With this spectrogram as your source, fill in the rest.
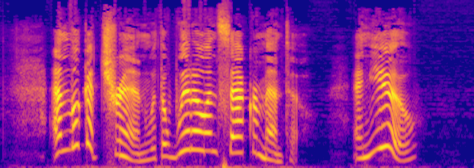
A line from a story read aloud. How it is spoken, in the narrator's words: The girl broke off short and laughed in his face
